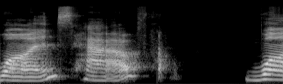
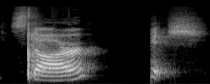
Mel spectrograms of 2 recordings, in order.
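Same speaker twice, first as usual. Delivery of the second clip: "Starfish" split in two, star, pause, fish; "Starfish" syllable by syllable, "Star" held, then "fish"; two separate syllables. Shown as a demonstration. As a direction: say "Starfish" as two beats with a clear gap. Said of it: "Two syllables".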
